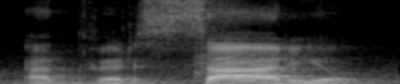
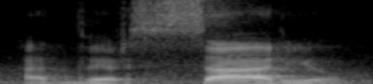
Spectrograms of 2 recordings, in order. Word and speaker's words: adversario: first syllable yo and the second one would be sa so that's the one that should be pronounced the strongest adversario adversario in the next word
